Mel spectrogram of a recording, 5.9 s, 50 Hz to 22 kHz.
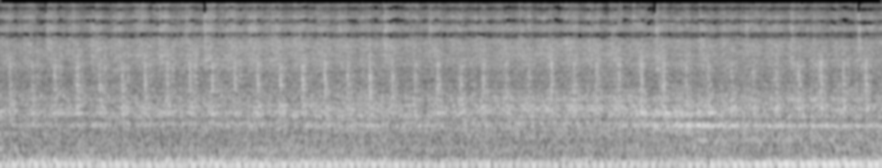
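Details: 1999 Ford F250 V10 idling in park; fast, fairly regular light tick, about three per second, over a low idle rumble. It is intermittent from 600 to 1800 rpm, loudest near the flex plate and gone above 1800. Injectors and coils replaced, EGR deleted; source unknown.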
